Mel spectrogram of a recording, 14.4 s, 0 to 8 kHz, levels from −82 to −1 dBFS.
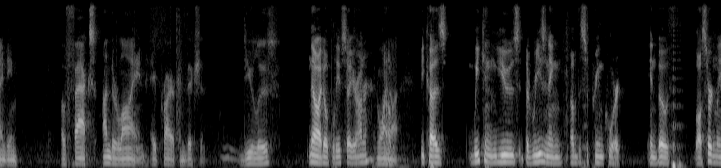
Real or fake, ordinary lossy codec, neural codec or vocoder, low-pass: real; Opus, 24 kbps; none; 7.2 kHz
